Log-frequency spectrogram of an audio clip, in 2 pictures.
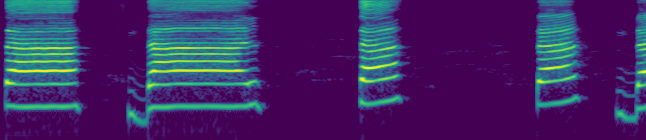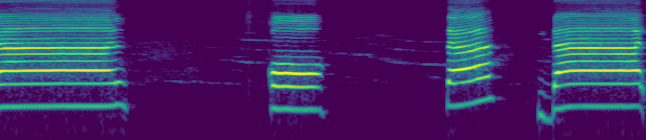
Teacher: تا زبان کے سرے کو، جسے عربی میں رأس اللسان بھی کہتے ہیں، زبان کی نوک کو ہم لگائیں گے اوپر کی دانتوں کی جڑ سے تو تا دال تھو ادا ہوگا۔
